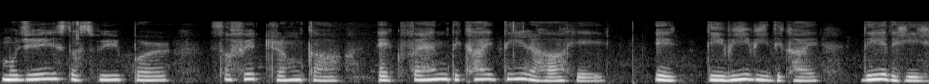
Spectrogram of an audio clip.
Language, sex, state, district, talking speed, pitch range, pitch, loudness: Hindi, female, Arunachal Pradesh, Papum Pare, 125 wpm, 185-225 Hz, 210 Hz, -14 LUFS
